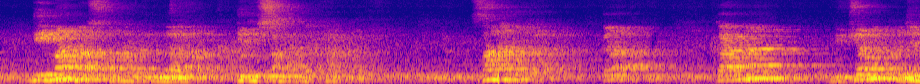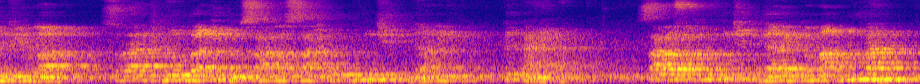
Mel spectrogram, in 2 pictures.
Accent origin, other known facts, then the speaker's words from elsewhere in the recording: Nias, North Sumatra, Indonesia; Saudara saya teringat masa kecil saya di Nias, gitu ya, di kampung saya.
